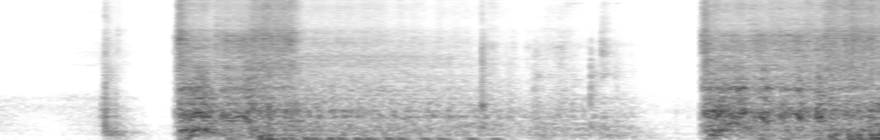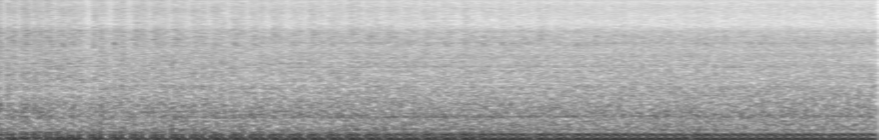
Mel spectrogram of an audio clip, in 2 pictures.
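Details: Craftsman hydro mower with V-twin, which ran only on spray until debris was cleaned from the carburetor: fires, runs two seconds and dies, then catches on the second try into a steady even idle; still hard to start.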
